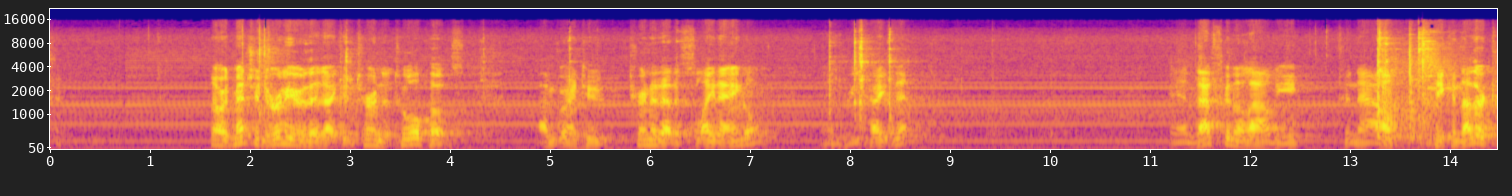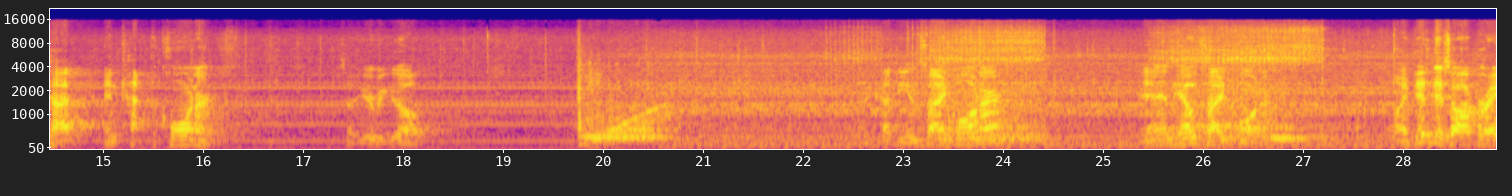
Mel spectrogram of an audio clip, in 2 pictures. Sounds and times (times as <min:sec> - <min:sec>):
Speech: 0:01.6 - 0:04.2, 0:04.9 - 0:08.8, 0:11.2 - 0:16.4, 0:17.4 - 0:18.4, 0:22.6 - 0:24.2, 0:25.4 - 0:26.8, 0:27.8 - 0:28.9.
